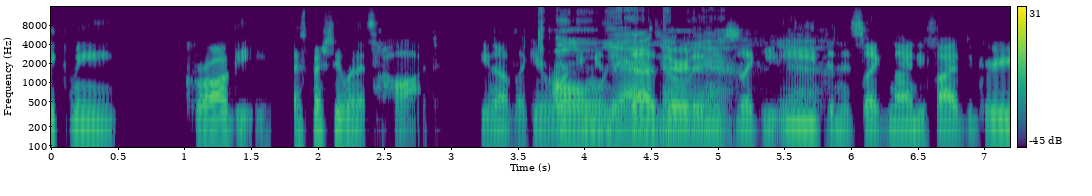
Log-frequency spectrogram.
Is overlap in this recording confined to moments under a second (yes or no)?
no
